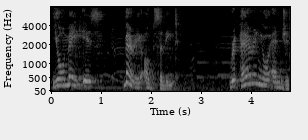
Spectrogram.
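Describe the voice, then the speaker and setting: A woman's voice: mid-range voice, very animated, slow, roomy sound, faint music behind. A woman playing a cold mechanical sentry in a video game, with formal, clipped, officious speech. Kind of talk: video game character acting.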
